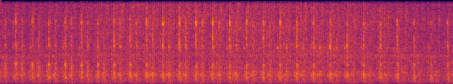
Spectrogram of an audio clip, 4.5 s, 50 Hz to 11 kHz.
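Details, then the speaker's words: 1997 Ford F350 7.3 diesel after dying with white smoke from water in fuel: loud, uneven, lumpy idle clatter about three beats a second; runs rough, owner hopes it is the remaining water clearing. "I'm hopeful it's just getting the rest of the uh water out of the system"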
